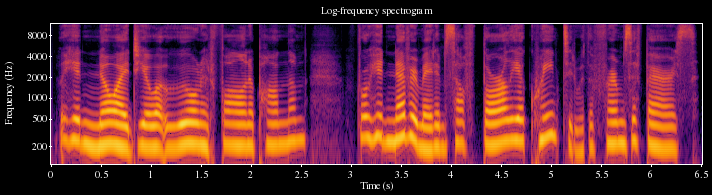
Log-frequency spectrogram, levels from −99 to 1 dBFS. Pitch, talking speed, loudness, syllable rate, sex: 220 Hz, 210 wpm, -18 LUFS, 5.9 syllables/s, female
